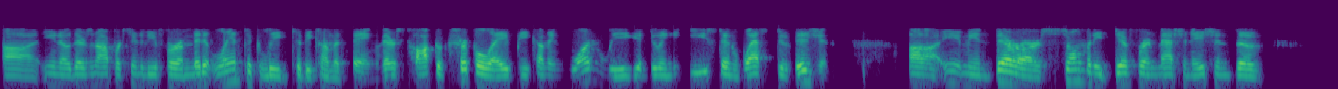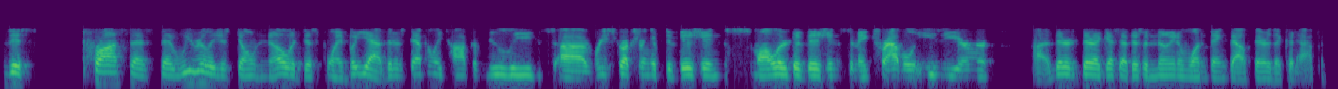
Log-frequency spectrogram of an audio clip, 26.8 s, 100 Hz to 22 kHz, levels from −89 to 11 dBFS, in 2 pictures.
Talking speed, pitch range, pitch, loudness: 190 wpm, 120-135 Hz, 125 Hz, -26 LUFS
